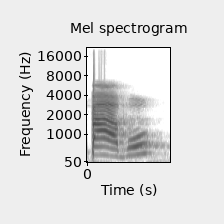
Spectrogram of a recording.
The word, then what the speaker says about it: pavo: força nesse L el letra V som de b de bola tá el pabo el pavo R vibrante tá R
